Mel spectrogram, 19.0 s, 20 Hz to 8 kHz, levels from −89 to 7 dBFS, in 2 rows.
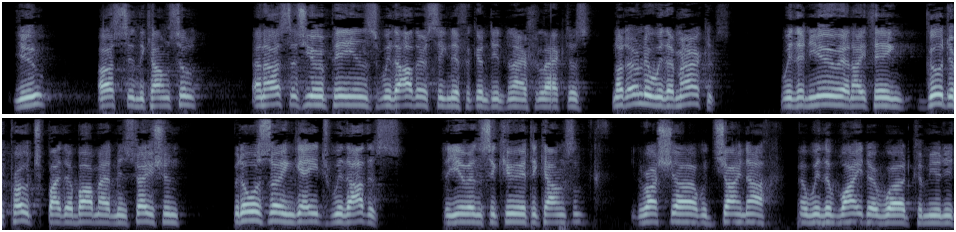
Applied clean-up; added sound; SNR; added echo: neural mask model DeepFilterNet 3.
